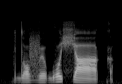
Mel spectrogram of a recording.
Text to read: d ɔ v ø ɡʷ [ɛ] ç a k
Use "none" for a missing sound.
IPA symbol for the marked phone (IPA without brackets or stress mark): ə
